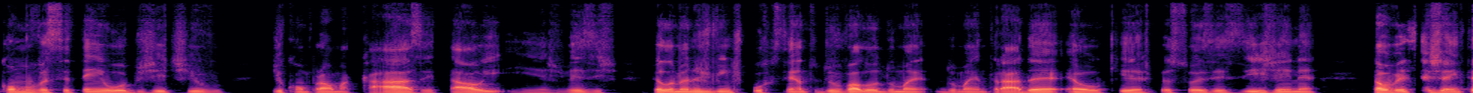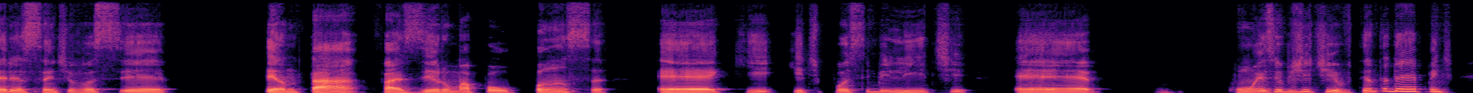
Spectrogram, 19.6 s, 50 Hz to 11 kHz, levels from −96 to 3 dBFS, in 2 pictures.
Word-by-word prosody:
como 135 +2 0
você 140 0 -4
tem 130 0 -2
o 130 - +2
objetivo 110 -2 -4 0.3
de 115 - -3
comprar 110 0 -2
uma 110 +1 -6
casa 120 -4 +1
e - - -13
tal, 115 +3 +1
e 105 - -7
e 100 -2 -21
às 90 - -19
vezes 105 +2 -8 0.2
pelo 110 -1 +3
menos 120 +3 +2
20% 120 0 -6
de 115 - -5
um - - -2
valor 110 0 +4
de 110 - -8
uma 105 0 -3
de 100 +1 -12
uma 100 0 -6
entrada 105 +5 +2
é 110 -1 +3
é 105 - +2
o 100 -1 +1
que 100 0 -3
as 100 -1 -4
pessoas 100 +1 -4
exigem, 115 - -3
né. 110 0 -4 0.4
Talvez 150 +1 +5
seja 170 +1 +1
interessante 170 -3 0
você 170 0 +2 0.6
tentar 165 +1 +5
fazer 140 +4 +3
uma 160 -1 +1
poupança, 155 - -1 0.3
eh, 130 0 +7
que 170 -1 -7
que 180 - -4
te 200 - -22
possibilite, 185 0 -3 0.3
eh, 160 -3 +2 0.9
com 180 +2 0
esse 200 +2 +2
objetivo, 200 - -1
tenta 200 - -3
de 280 - +3
repente 245 -6 0
130 Hz, 165 wpm, -23 LUFS, 110-170 Hz, 0.9 s, eh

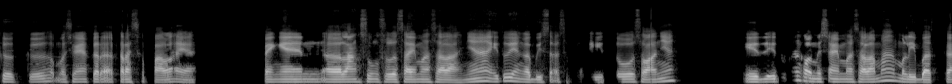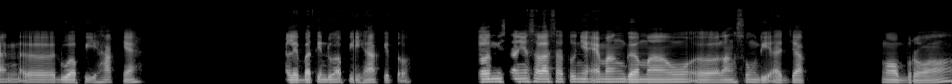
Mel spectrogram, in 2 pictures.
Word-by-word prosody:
keukeuh, 120 0 -3
maksudnya 120 +1 -1
kera 120 - +3
keras 120 -1 +1
kepala 110 +1 +1
ya, 105 - -1 0.7
pengen, 120 0 +4 0.3
eee, 120 0 +6
langsung 120 +1 0
selesai 120 0 +3
masalahnya, 110 0 +1 0.2
itu 135 - -4
ya - - +4
enggak 115 -2 -1
bisa - - -5
seperti - - -16
itu, - - -13 0.2
soalnya, 115 +7 +2 0.8
itu 125 0 +4
itu 130 - -4
kan 200 - -4
kalau 155 - +5
misalnya 130 0 +2
masalah 120 0 +4
mah 185 +1 +1
melibatkan, 110 -1 +1 0.2
eee, 110 0 -2
2 110 0 +3
pihak 110 +1 -5
ya. 105 - -1 1.5
Ngelibatin 110 +1 +1
2 115 - +1
pihak, 105 -1 -2
gitu. 105 - -7 0.7
Kalau 125 +1 +4
misalnya 135 0 0
salah 125 -1 +5
satunya 130 0 -1
emang 125 +1 0
enggak 115 -1 +4
mau, 115 +1 0
eee, 105 0 0
langsung 105 +1 -4
diajak 100 -1 -2 0.8
ngobrol, 105 +5 -2
115 Hz, 140 wpm, -24 LUFS, 110-125 Hz, 1.5 s, eee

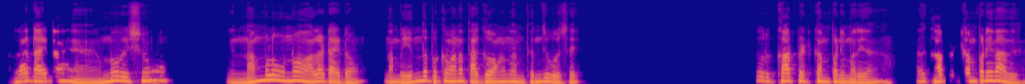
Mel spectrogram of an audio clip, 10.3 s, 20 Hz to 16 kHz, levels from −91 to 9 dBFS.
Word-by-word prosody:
Alert 165 +3 0
ஆயிட்டாங்க. 165 0 -1 0.3
இன்னொரு 180 +7 +3
விஷயம். 180 +4 0 0.9
நம்மளும் 200 +7 +4
இன்னும் 185 -2 +3
அலர்ட் 160 +1 +2
ஆயிட்டோம். 125 +1 -2 0.3
நம்ம 135 -1 0
எந்தப் 175 +3 +1
பக்கம் 175 -2 +1
வேணா 165 +1 +1
தாக்குவாங்கன்னு 140 -1 +1
தெரிஞ்சு 150 +2 +2
போச்சு. 130 0 -1 1.9
ஒரு 170 - -2
கார்ப்பரேட் 170 -4 +2
கம்பெனி 145 -1 +1
மாதிரிதாங்க. 125 +2 -1 0.3
அது 160 - -3
கார்ப்பரேட் 160 +2 -2
கம்பெனி 185 +3 +2
தான் 180 - +3
அது. 115 - -1
160 Hz, 140 wpm, -23 LUFS, 140-175 Hz, 1.9 s, நம்மளும்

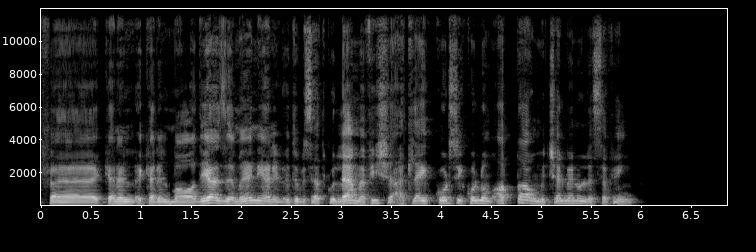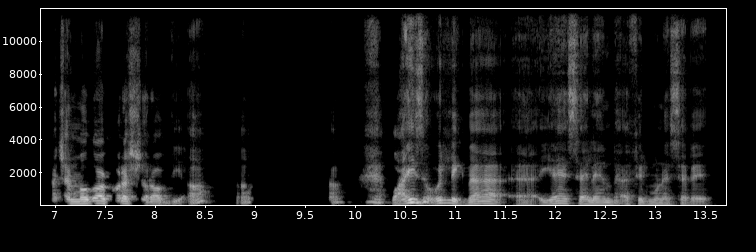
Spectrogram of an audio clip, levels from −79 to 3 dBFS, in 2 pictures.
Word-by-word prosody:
فكان 105 +1 +2
ال 115 -2 +3
كان 110 +2 +1
المواضيع 110 +8 +4
زمان 130 +2 +2
يعني 130 -5 +2
الأوتوبيسات 110 +4 -2
كلها 120 +6 +5
ما 135 - +1
فيش 155 0 -1
هتلاقي 145 +1 0
الكرسي 155 +2 -1
كله 155 -2 +2
مقطّع 160 +4 -1
ومتشال 140 0 -1
منه 145 -1 -1
السَفِنج. 115 -5 -4 1.1
عشان 120 - -3
موضوع 120 +5 +3
الكورة 140 0 +1
الشراب 115 -3 -3
دي. - - -12
آه، - - -7 0.3
آه، - - -10 0.8
آه 205 0 -13 0.5
وعايز 185 +4 +2
أقول 160 -6 -2
لِك - - 0
بقى 120 +1 -3
آآ - - -11
يا 130 +7 -4
سلام 105 -5 -4
بقى 85 - -10
في - - -7
المناسبات. 85 -1 -9
125 Hz, 155 wpm, -24 LUFS, 110-150 Hz, 1.1 s, كلها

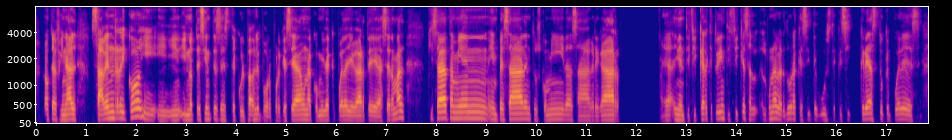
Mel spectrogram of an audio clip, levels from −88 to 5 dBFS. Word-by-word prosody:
¿no? 135 0 -4
Que - - +2
al 135 - 0
final, 130 +1 +4 0.3
saben 150 +6 +6
rico 165 +5 +3
y 135 -8 -4
y 115 +1 -6
y - - 0
no 125 0 0
te - - -4
sientes, 140 -2 +3
este, 120 -3 -4
culpable 120 +4 -3
por 115 -2 -11
porque - - -6
sea 125 +1 +5
una 125 -1 -1
comida 115 +1 -4
que - - -17
pueda 120 0 -4
llegarte 115 -1 0
a - - 0
hacer 125 +4 0
mal. 165 +4 +2 0.4
Quizá, 165 +1 +7
también 160 -1 -1
empezar 140 +2 +4
en 140 - -8
tus 125 -4 -12
comidas, 130 -1 -6
a 110 0 -4
agregar 120 +1 +1 0.9
Eh, 120 +1 -9
a - - -8
identificar. 125 +3 -3
Que - - -17
tú - - -12
identifiques 155 0 -5
al 135 -1 -8 0.2
alguna 150 +4 -6
verdura, 150 0 -6
que 125 - -14
sí 135 +4 -2
te 135 - -15
guste, 125 -1 -15
que 120 - -20
sí 135 +4 -3 0.2
creas 145 -2 0
tú, 150 - -15
que - - -14
puedes 130 -4 -8
130 Hz, 175 wpm, -24 LUFS, 120-145 Hz, 0.9 s, Quizá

